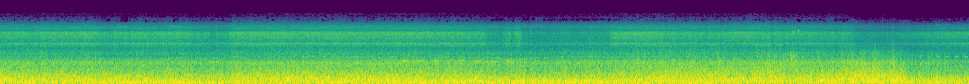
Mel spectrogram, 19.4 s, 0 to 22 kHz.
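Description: Steady rush of wind buffeting the microphone from the airflow past a rigid-wing hang glider flying at about 30 mph. It eases slightly near the end.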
